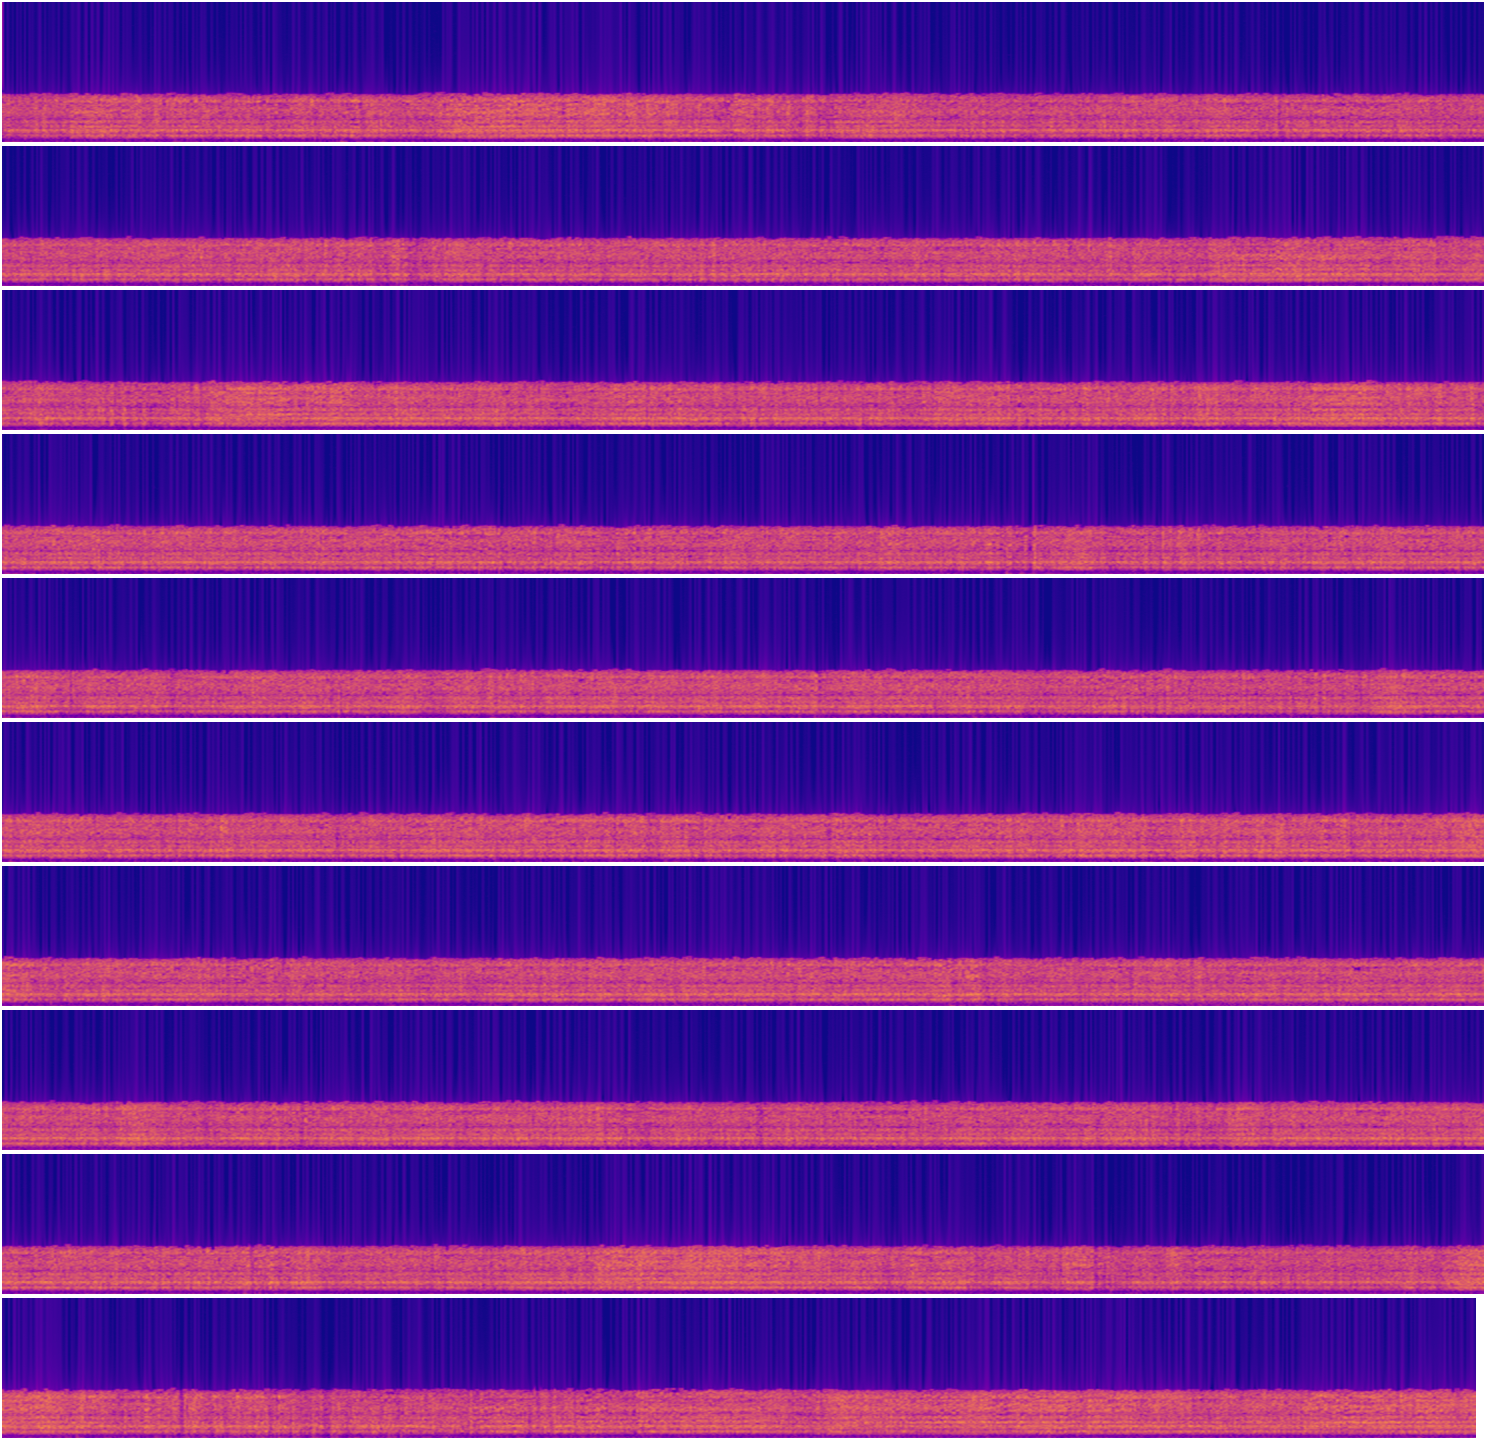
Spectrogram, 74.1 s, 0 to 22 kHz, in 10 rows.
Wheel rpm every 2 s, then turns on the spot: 230, 230, 230, 230, 230, 230, 230, 230, 230, 230, 230, 230, 240, 240, 230, 230, 230, 230, 220, 230, 230, 230, 230, 230, 240, 230, 230, 230, 230, 230, 230, 230, 230, 230, 210, 210, 230.
none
